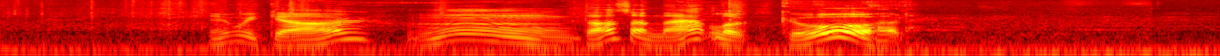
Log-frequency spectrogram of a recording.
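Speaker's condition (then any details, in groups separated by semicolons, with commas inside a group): No condition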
